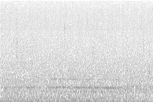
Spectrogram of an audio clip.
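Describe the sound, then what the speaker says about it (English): Steady rain in a World of Warcraft-style MMO, a faint, even hiss of falling drops continuing unchanged throughout without talk. "Who turned on the rain?"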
